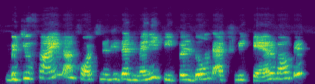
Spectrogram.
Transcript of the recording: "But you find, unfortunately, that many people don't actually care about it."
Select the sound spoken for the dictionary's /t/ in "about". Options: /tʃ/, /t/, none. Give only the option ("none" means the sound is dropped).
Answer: /t/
